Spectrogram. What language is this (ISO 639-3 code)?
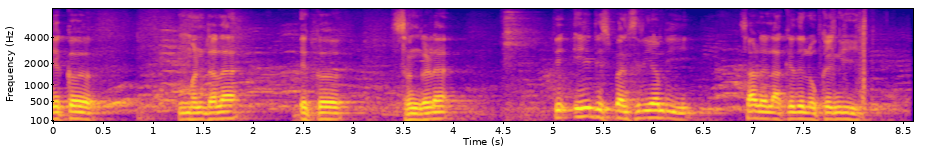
doi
